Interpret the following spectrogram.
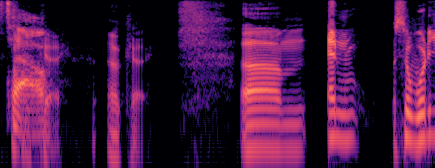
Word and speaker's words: Tow: Okay, so it's Tao, not Toe. Yes, it's Tao.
